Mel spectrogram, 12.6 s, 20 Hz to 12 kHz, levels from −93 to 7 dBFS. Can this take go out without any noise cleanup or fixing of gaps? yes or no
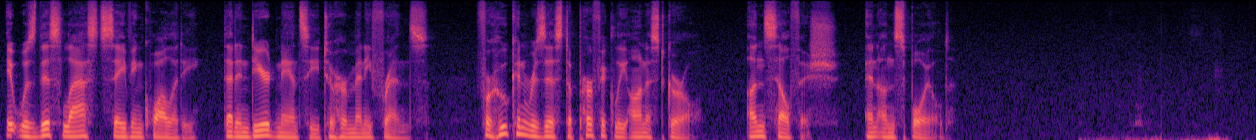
no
